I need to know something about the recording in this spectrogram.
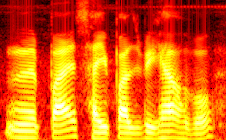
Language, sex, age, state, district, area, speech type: Assamese, male, 60+, Assam, Dhemaji, rural, spontaneous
